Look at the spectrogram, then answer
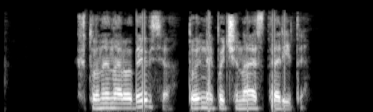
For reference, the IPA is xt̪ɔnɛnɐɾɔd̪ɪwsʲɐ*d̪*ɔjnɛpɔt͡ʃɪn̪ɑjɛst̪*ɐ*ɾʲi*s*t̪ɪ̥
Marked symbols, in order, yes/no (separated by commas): no, yes, no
